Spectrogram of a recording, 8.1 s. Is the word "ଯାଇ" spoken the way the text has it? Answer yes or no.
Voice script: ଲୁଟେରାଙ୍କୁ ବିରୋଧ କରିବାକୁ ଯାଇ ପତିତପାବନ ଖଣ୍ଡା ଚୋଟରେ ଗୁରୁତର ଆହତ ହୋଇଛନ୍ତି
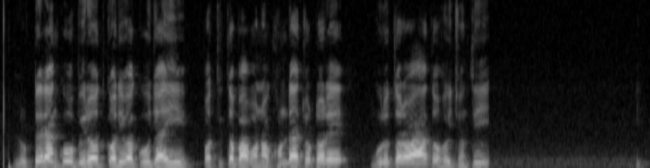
yes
